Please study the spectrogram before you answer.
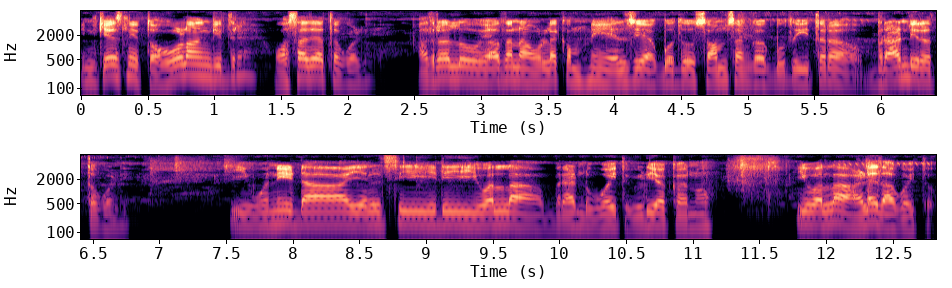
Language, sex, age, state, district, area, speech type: Kannada, male, 60+, Karnataka, Kolar, rural, spontaneous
